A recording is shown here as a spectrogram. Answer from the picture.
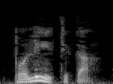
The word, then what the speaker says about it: politika: Allura qiegħda t-tielet sillaba mill-aħħar politika, politika. Dak huwa aċċent aħna ngħidu l-użdruċċjolu għax meħud mit-Taljan.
